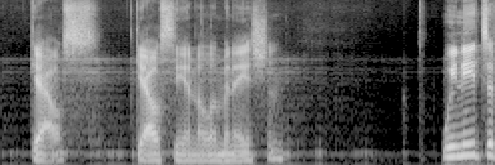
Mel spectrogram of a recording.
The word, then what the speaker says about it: Gauss: It's spelled this way, but it's pronounced Gauss.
